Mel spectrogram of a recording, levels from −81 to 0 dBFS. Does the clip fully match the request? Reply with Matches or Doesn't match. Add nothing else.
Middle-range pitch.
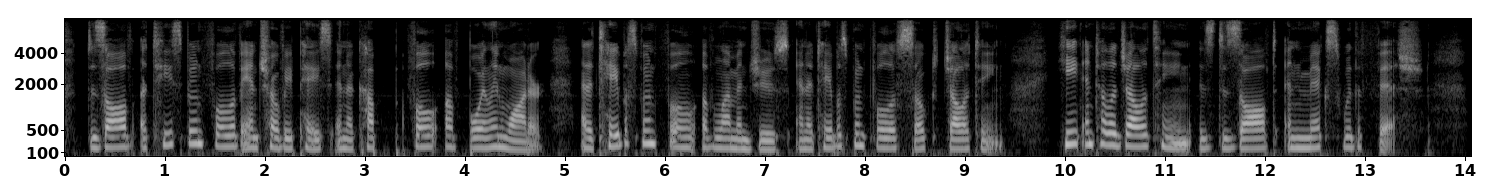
Matches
